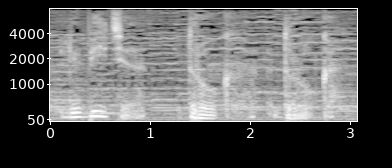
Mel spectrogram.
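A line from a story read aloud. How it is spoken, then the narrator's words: Quiet. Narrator (Russian): тихо сказал он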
